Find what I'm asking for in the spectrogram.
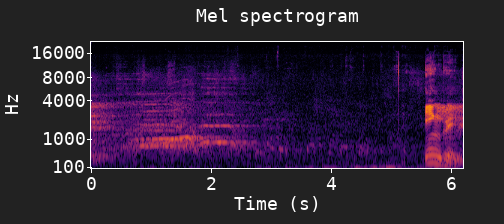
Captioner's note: audience cheering and applauding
